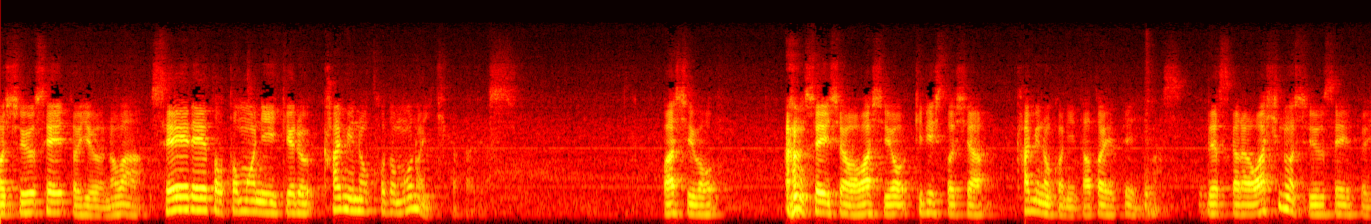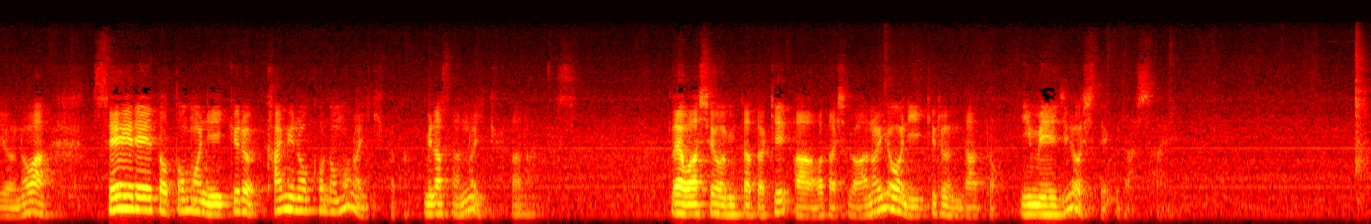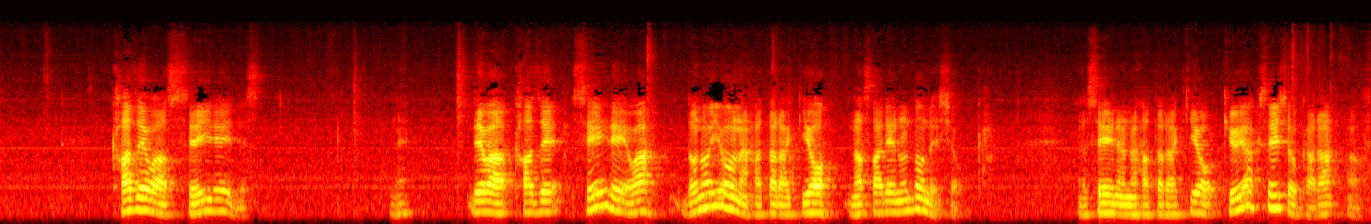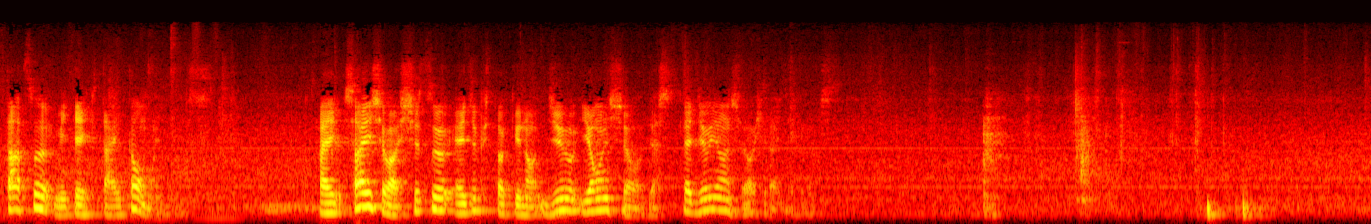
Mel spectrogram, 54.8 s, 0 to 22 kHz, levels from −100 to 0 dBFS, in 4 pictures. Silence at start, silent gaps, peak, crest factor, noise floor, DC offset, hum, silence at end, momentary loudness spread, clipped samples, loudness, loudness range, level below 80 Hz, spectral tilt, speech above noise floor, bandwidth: 0 s; none; -2 dBFS; 24 dB; -50 dBFS; under 0.1%; none; 0 s; 23 LU; under 0.1%; -25 LUFS; 13 LU; -74 dBFS; -6 dB/octave; 25 dB; 14 kHz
